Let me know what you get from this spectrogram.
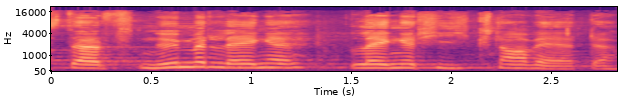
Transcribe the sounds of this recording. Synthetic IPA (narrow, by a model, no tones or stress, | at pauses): sd̥̪œɾftnʏməɾlɛə | lɛŋəɾhiːkʰnɑːʋɛːɾd̥ə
